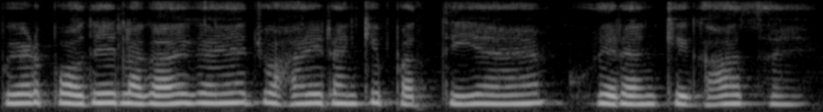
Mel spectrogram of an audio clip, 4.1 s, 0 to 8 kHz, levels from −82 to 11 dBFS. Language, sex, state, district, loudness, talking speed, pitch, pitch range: Hindi, male, Chhattisgarh, Korba, -27 LUFS, 220 wpm, 235 Hz, 225-245 Hz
